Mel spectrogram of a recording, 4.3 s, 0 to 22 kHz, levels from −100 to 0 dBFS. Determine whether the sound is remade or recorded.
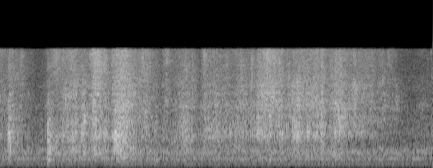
remade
